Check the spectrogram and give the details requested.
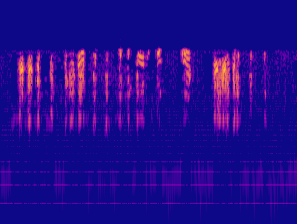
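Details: Nestlings of the Eurasian blue tit calling inside a garden nestbox before fledging, heard through the camera: sharp, rapid chirps in uneven bursts of two to five notes, over a quiet background hum.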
